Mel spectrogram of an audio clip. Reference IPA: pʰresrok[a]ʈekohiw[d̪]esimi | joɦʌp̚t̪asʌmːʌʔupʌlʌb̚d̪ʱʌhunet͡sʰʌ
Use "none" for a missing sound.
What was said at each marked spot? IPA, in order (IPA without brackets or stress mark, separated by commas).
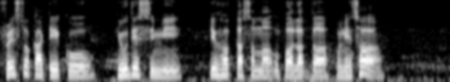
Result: a, d̪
